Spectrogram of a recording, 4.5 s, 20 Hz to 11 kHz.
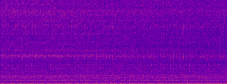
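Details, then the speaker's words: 1982 Mercedes 380SL V8 first start and idle after a new timing chain tensioner (pre-oiled) replaced a bad one; smooth, quiet, even low rumble with no tapping or chain rattle; good oil pressure; normal idle. "that's the best that sounded yet bad timing chain tensioner I think it sounds pretty good she's quiet"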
